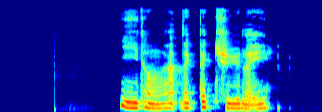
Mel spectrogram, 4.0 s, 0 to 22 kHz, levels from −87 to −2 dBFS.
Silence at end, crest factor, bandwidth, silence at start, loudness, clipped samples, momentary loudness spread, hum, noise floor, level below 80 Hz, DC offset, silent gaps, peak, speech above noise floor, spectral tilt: 0.65 s; 18 dB; 16 kHz; 1.5 s; -24 LUFS; under 0.1%; 5 LU; none; -80 dBFS; -62 dBFS; under 0.1%; none; -8 dBFS; 57 dB; -5 dB/octave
